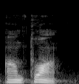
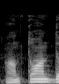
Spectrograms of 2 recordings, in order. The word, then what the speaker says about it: Antoine: Anton dedim ama Antoine olacaktı. Antoine de Saint-Exupéry şeklinde telaffuz edilmesi gerekiyormuş. Bu bilgi de cebimizde dursun.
